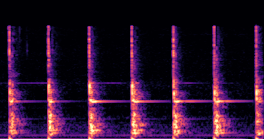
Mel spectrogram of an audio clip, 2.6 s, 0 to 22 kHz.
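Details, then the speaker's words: General Electric long-plate 12AX7 preamp tube, warmed up in a high-gain noise test fixture, tapped with a pencil: seven sharp taps ring through the speaker about 2.5 a second with a steady tone: microphonic vacuum tube. "you can hear the tapping clearly through the loudspeakers of the amplifier you can see the sawtooth ripples that die away on the trace plus the initial tapping of the pencil causes a trace to jump completely off of the screen so this tube is extremely microphonic"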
